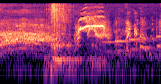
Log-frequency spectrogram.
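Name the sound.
lion roaring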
